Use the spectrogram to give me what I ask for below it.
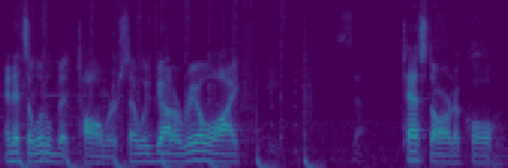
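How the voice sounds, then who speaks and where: A man speaking as a test engineer in a documentary interview clip, explaining earnestly with some halting. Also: lowish voice, fairly even intonation, darkish tone. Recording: video clip played in the room with music. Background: music.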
